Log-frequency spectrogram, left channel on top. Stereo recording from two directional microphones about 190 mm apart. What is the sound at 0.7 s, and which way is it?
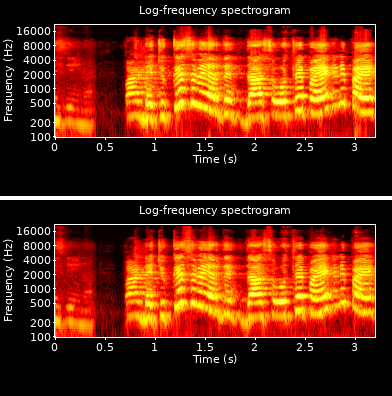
A woman's voice, 50° right (ahead or behind).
